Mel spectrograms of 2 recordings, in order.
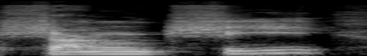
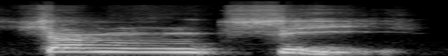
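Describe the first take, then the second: First: "Shang-Chi" said as "shung-shee"; mispronunciation example. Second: "Shang-Chi" drawn out slowly, higher, as "shung-tsee"; corrective pronunciation. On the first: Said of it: "you all need to do better". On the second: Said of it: "Do better. It's". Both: Shown as a demonstration.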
